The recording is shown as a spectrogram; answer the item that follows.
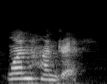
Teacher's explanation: you kind of don't pronounce that last d. Sometimes people do, but most of the time it just gets squished into the th sound.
